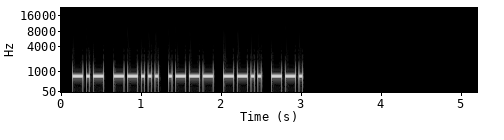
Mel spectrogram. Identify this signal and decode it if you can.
Morse code, heard as a keyed tone, about 28 wpm, 700 Hz. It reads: K7JZG
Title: USA Call Signs Repeated 3x 28wpm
